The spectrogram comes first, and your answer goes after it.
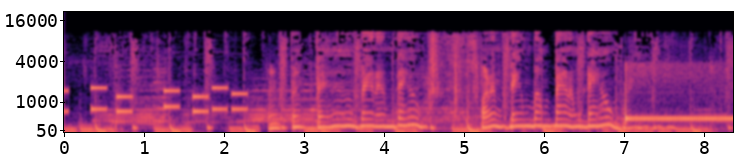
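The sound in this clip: Telephone keypad tones play as a number is dialed to call a contest winner, a quick run of short dual beeps. Sustained melodic voice or music follows, then a steady tone near the end.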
